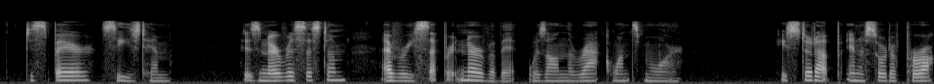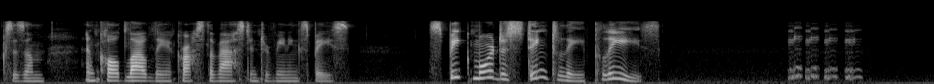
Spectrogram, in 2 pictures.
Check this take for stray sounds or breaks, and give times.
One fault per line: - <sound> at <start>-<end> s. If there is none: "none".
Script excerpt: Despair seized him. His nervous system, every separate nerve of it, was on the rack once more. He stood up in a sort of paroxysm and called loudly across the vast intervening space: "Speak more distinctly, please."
- laugh at 17.2-18.0 s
